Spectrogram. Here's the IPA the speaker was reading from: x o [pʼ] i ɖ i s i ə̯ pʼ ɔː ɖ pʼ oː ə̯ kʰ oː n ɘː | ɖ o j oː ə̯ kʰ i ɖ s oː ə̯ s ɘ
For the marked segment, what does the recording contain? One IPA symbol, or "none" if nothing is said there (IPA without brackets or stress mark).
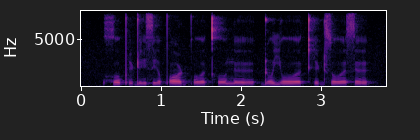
pʼ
